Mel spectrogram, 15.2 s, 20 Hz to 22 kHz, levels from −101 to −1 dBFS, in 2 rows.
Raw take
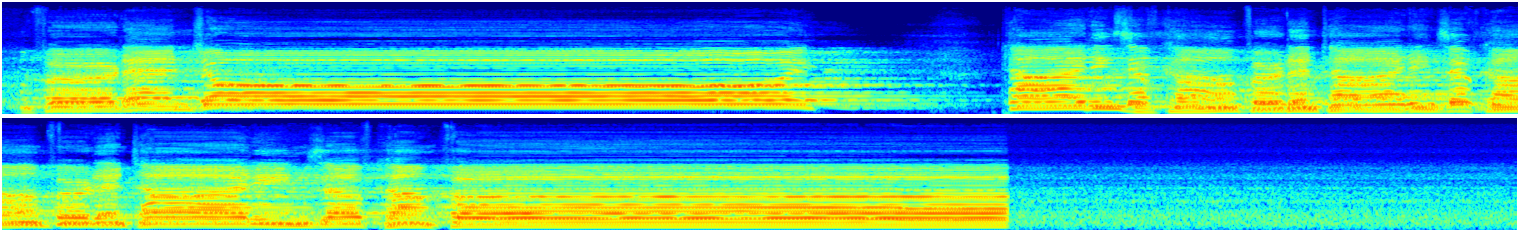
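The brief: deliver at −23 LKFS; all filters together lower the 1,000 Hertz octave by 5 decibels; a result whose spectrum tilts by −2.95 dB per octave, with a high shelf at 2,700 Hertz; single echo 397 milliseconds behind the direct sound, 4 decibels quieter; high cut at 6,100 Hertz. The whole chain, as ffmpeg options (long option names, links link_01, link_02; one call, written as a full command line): ffmpeg -i in.wav -af "lowpass=6100,equalizer=frequency=1000:width_type=o:gain=-7,highshelf=frequency=2700:gain=3.5,aecho=1:1:397:0.631,volume=1.5dB" out.wav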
